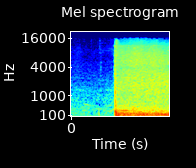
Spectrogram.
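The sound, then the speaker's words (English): A bomb explosion sound effect: after a brief near-silence, a sudden loud blast bursts in and continues as a dense, roaring rumble to the end, with no voices. “Boom! Boom, boom, boom, boom! Air horn. Bombs!”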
